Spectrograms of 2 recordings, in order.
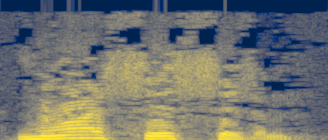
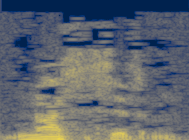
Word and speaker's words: narcissism: Narcissism. Big word, three syllables, used as a descriptive word. Narcissism.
